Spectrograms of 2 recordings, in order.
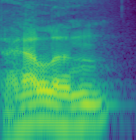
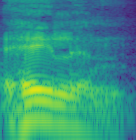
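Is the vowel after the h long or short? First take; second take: short; long. First: The e vowel is said short. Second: The e vowel is said long. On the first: The speaker calls it wrong. "Dat je niet zegt hellen" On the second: The speaker calls it right. "de functie om de e te verlengen"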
